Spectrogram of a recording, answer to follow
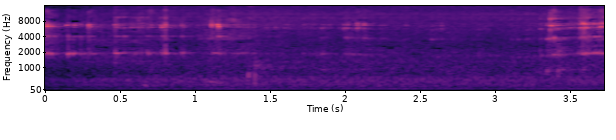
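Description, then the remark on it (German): Drinking glasses clinking together in a toast, a few light, ringing taps scattered over a few seconds, faint, with a quieter cluster of chimes near the end and no voices. “Klang aber auch nicht elegant. Wir haben es nur so gemacht, oder? Ja, auch nicht besser. Sind aber die falschen Gläser”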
